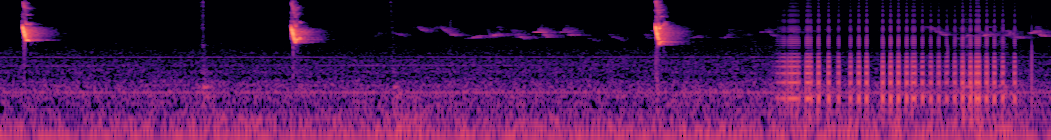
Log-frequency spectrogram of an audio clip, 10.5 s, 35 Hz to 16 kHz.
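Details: Caged picolette kept since 1986 in French Guiana, singing the rare regional Matiti style: sharp descending notes about every three to four seconds, faint thin warbled phrases between them, then a fast pulsed, rattling passage near the end.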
